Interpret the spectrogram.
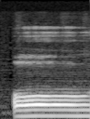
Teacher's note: When you say O your mouth is in that nice round position, but your tongue is flat and towards the back.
